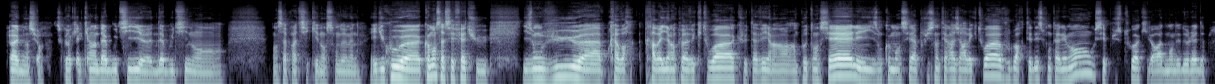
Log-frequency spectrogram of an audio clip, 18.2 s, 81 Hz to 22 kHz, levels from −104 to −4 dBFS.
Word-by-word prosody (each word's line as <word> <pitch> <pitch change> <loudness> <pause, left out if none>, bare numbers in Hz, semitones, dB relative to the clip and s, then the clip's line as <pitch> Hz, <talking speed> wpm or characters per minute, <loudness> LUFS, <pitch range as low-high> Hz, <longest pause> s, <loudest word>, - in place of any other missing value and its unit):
Ouais, 105 -1 +6
bien 95 -1 -6
sûr. 95 - -2
Que - - -30
ce - - -8
soit 110 - -4
quelqu'un 105 +1 -3
d'abouti, 105 +1 +1
heu, 95 -2 -1
d'abouti 100 +1 -4
dans 90 -1 -9 0.7
dans - - -12
sa - - -3
pratique - - -6
et - - -4
dans 90 -1 -8
son 100 +3 -5
domaine 95 -2 -7 0.2
et 100 - -3
du 110 +1 -2
coup, 135 -1 +6
heu, 110 -2 +7
comment 140 +2 +4
ça 145 - +2
s'est 125 - +1
fait? 120 0 +1
Tu 100 -5 -7 0.5
ils 105 +2 -3
ont 115 0 +2
vu, 130 +3 +2
après 105 0 +1
avoir 110 -1 -2
travaillé 110 0 +2
un 110 - -1
peu 115 +2 -2
avec 105 0 -4
toi, 120 0 +3
que 120 -3 -14
tu 105 - -10
avais 110 +1 -3
un 100 -1 -6
potentiel 135 +8 +6
et 125 - +4
ils 105 -1 -4
ont 105 - -12
commencé 110 0 -4
à 110 - -4
plus - - -5
interagir 110 -1 -5
avec 105 -1 -4
toi, 145 +1 +3
à - - +4
vouloir 120 -3 -6
t'aider 115 +1 -7
spontanément 120 +10 -4
ou 165 - -9
c'est - - -3
plus - - -15
toi 120 -3 -4
qui 115 - -16
leur 100 - -4
a - - -4
demandé 100 0 -8
de 100 - -6
l'aide? 105 0 -4
110 Hz, 215 wpm, -25 LUFS, 100-120 Hz, 0.7 s, heu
